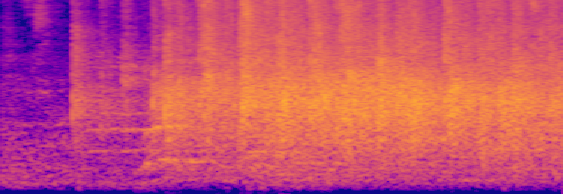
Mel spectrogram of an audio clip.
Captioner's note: applause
